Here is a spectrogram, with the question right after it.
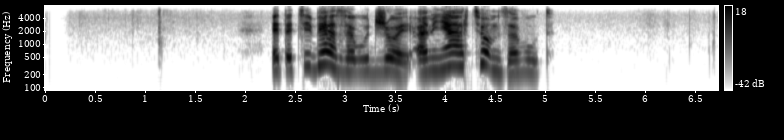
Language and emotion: Russian, positive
